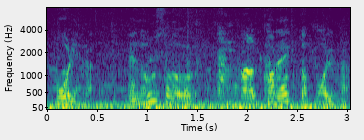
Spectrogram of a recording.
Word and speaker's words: полька: польска, мы называем неправильно говорить полячка. Это неправильно. Правильно говорить полька.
